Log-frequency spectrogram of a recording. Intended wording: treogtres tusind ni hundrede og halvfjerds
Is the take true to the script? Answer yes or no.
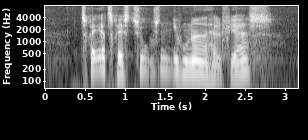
no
